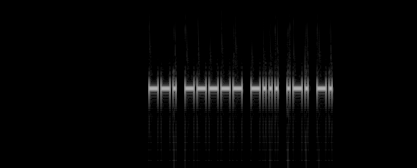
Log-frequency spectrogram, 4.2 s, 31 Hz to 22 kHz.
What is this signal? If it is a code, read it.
Morse code, heard as a keyed tone, about 40 wpm, 700 Hz. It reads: G0BRN
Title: DXCC-100 Call Signs - 5 Characters - 40wpm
